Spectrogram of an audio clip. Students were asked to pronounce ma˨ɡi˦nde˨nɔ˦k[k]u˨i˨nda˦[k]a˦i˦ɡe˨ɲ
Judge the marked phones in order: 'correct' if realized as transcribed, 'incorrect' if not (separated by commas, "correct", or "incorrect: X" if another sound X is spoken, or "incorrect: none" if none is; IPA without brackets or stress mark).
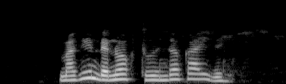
incorrect: t, correct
